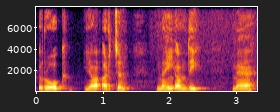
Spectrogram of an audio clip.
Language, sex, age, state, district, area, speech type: Punjabi, male, 18-30, Punjab, Jalandhar, urban, spontaneous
